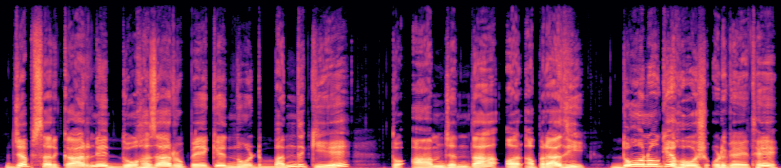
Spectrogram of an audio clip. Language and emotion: Hindi, surprised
